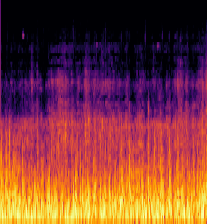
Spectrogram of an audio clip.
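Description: Steady road and engine noise inside a moving car's cabin, with wind rushing over the microphone.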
